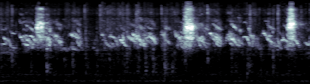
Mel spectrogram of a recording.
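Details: Young chickens eating rice give a busy flurry of high, short peeps, several overlapping at once, with a few louder piercing chirps and tapping clicks.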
